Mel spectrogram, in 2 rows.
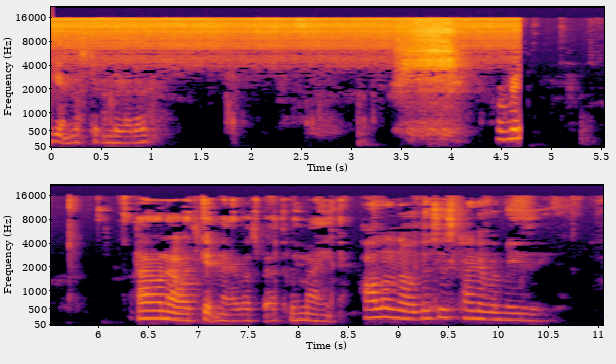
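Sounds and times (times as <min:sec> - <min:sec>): loud breathy exhale: 0:03.4 - 0:04.4.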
